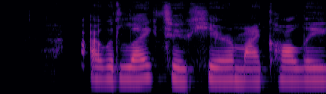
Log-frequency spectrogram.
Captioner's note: speaking French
